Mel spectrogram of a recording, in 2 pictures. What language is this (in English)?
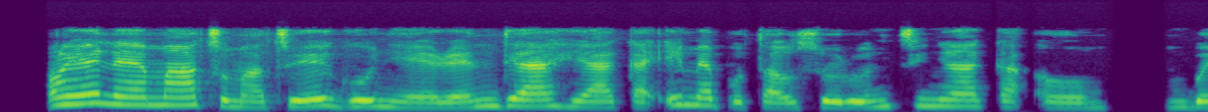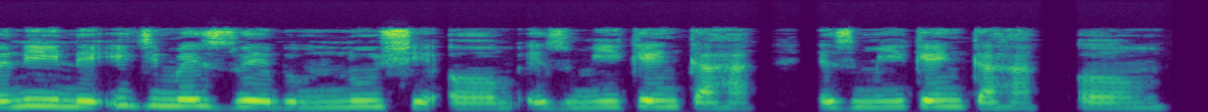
Igbo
